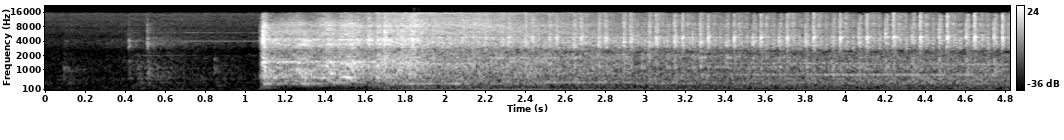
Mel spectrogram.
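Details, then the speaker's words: Cold start of a VW Fox 1.6, about 50,000 km, on its original weak 2013 battery: a fast light lifter tick from the valve gear that should have stopped by now, caused by oil of the wrong viscosity. "Para que está fazendo um barulho de tucho. Já era para ter parado esse barulho, tá? Tá vendo que barulho feio de tucho? Nesse caso aqui, ó, já constatei que está com óleo errado, tá?"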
